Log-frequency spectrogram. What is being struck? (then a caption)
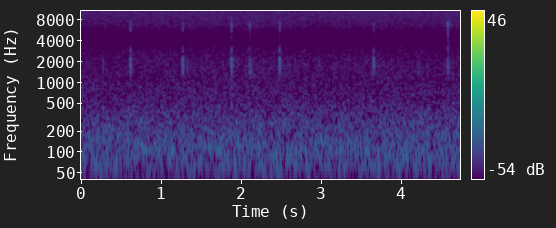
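Plastic handheld game console. Fingertips and nails tap and scratch the buttons and casing of a hollow, silver-white plastic Sony PSP handheld game console. Faint, sharp little clicks and ticks rise irregularly over a steady low rumble that fills the quiet background.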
